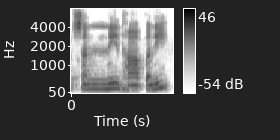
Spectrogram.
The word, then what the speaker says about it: Sannidhapani: Sannidhapani. S-A-N-N-I. Sannidhapani. D-H-A. Tha. Pani. The E is elongated.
